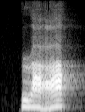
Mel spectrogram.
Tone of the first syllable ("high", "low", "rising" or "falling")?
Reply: low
